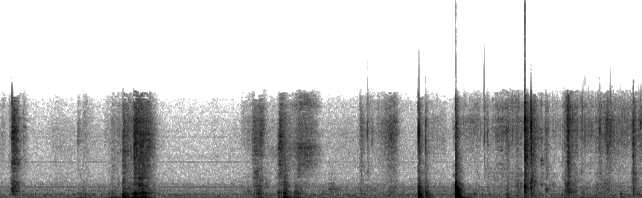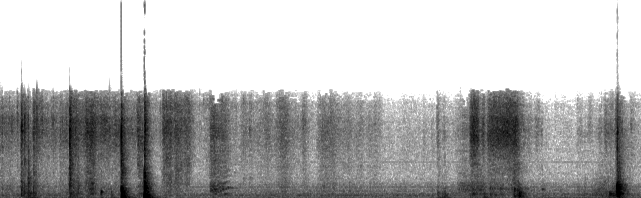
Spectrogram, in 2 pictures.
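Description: Cellophane wrapping crinkles as hands tear it.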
